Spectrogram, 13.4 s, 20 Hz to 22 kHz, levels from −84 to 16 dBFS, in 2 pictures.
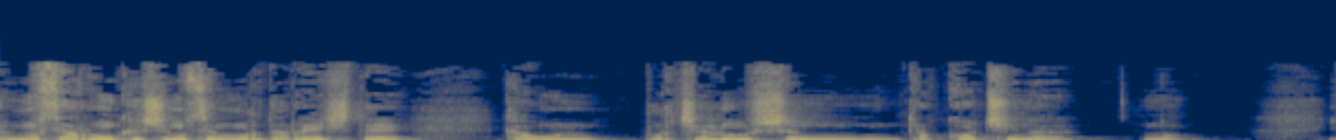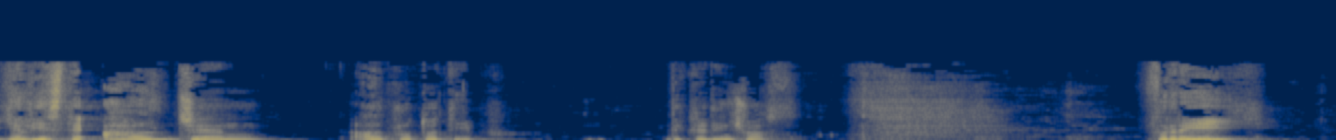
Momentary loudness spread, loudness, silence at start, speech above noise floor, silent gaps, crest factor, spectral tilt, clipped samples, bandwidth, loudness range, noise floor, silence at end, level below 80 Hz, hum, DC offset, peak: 21 LU; -17 LUFS; 0 s; 40 dB; none; 18 dB; -4.5 dB/octave; under 0.1%; 12.5 kHz; 11 LU; -57 dBFS; 0.4 s; -48 dBFS; none; under 0.1%; -2 dBFS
